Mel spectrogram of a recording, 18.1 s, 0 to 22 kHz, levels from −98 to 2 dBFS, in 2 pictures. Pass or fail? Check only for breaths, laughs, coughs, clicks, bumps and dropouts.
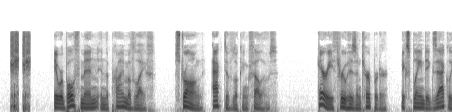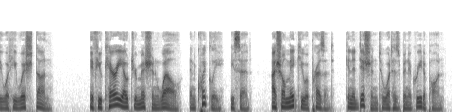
fail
